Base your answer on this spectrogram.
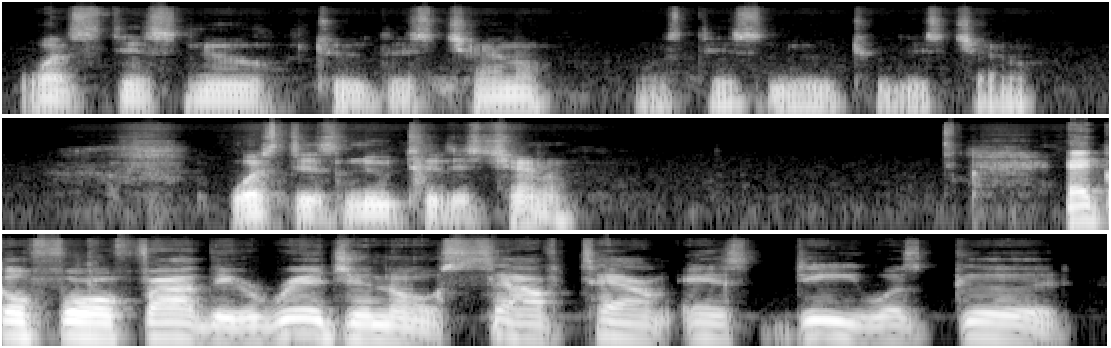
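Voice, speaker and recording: A man hosting a casual livestream interview, talking in relaxed slang, a little raspy from a head cold. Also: fairly low pitch, unhurried. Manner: laid-back slangy hype, fillers like "you know what I'm saying".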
